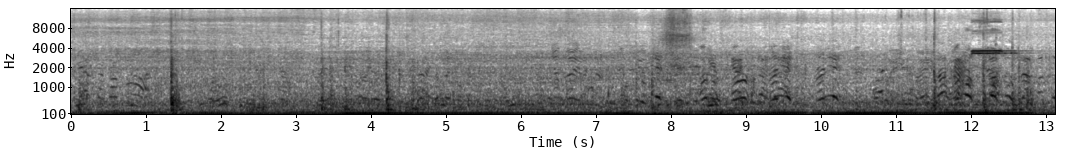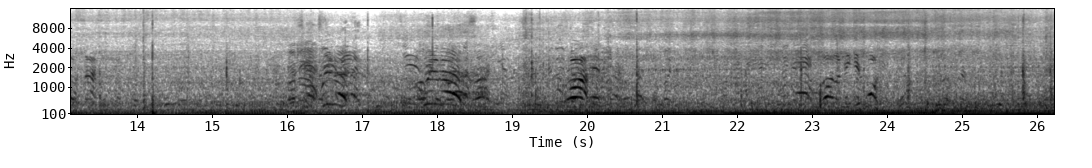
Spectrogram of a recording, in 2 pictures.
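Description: Distant shouts and calls of youth footballers on the pitch over a steady low rumble, with a short high whistle blast about twelve seconds in.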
